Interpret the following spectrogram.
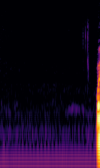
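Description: Near silence with a faint steady low room hum, a short pause between a man's spoken phrases; his voice comes back at the very end.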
